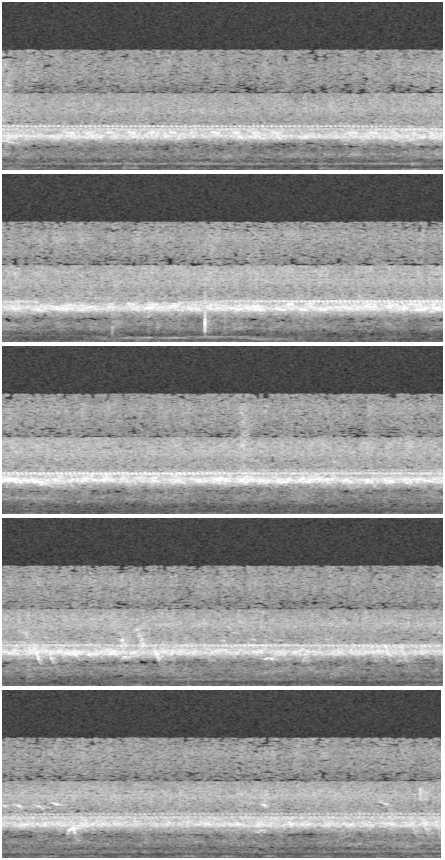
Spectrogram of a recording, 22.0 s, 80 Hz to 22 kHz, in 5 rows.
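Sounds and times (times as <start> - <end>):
faint insect chorus: 0.0 - 22.0.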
